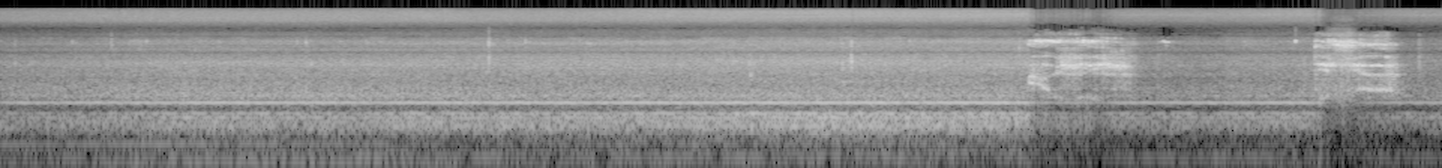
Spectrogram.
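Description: Portable cassette recorder playing back a tape through its small speaker: steady tape hiss with a constant hum tone, then two short, loud, distorted bursts about eight and a half and eleven seconds in. The bursts are presented as a spirit voice (EVP) and captioned "Eu não você".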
